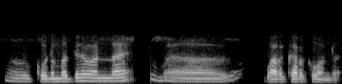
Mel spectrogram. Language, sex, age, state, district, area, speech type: Malayalam, male, 45-60, Kerala, Kottayam, rural, conversation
